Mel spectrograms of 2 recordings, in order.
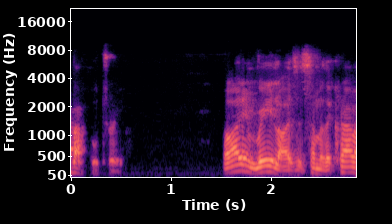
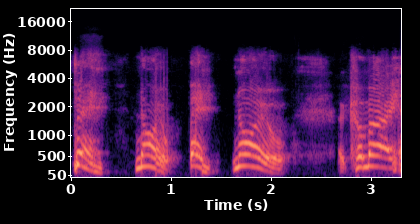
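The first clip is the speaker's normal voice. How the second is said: calling out angrily; 13 semitones higher, much slower than usual. Retold or imitated. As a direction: shout for the boys to come out.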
